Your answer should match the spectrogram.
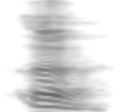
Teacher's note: In reduced form we don't say can rather the a sound becomes the schwa uh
